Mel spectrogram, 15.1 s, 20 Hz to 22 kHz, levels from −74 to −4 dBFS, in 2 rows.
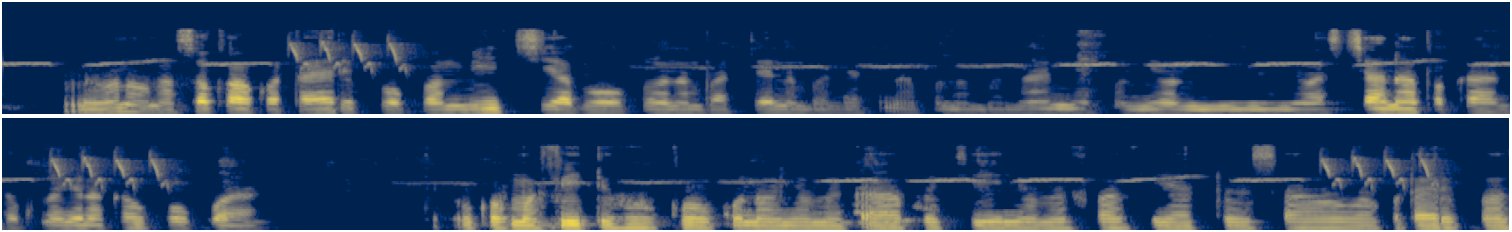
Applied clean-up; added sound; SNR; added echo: classical method log-MMSE.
